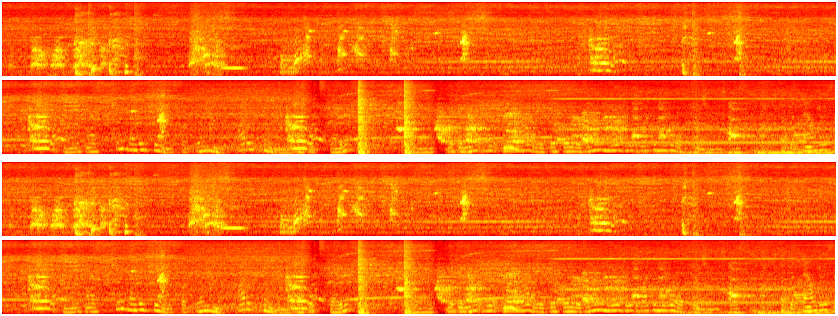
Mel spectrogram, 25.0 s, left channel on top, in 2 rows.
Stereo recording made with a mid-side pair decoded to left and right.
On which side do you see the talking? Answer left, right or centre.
right.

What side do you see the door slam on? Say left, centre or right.
left.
